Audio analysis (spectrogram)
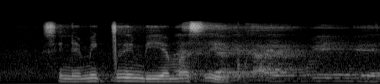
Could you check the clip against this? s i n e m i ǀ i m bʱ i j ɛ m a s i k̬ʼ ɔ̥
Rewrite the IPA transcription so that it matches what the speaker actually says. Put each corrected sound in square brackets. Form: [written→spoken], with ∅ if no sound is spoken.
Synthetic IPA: s i n e m i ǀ i m bʱ i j ɛ m a s [i→iː] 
